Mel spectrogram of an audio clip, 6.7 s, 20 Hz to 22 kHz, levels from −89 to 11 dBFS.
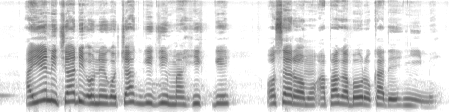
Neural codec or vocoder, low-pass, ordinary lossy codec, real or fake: none; none; none; real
